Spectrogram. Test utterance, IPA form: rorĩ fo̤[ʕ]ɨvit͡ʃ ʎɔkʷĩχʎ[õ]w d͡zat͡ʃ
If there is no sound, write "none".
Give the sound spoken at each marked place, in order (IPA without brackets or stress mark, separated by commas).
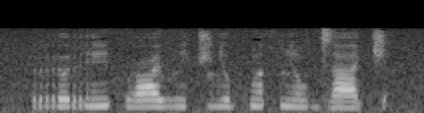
ʕ, õ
